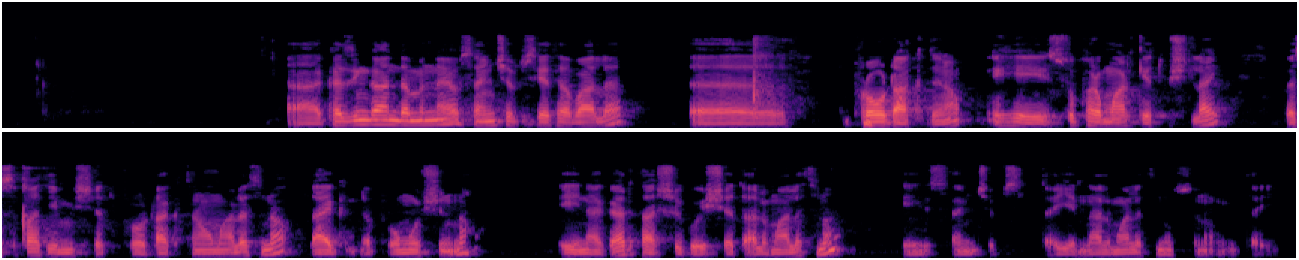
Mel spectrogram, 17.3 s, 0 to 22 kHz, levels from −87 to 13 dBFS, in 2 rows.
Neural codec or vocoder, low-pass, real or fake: none; 7.2 kHz; real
